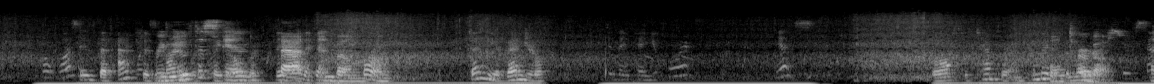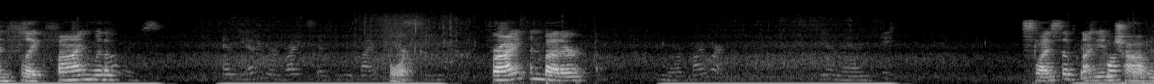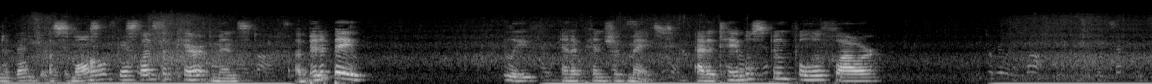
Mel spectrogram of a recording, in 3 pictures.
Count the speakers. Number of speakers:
3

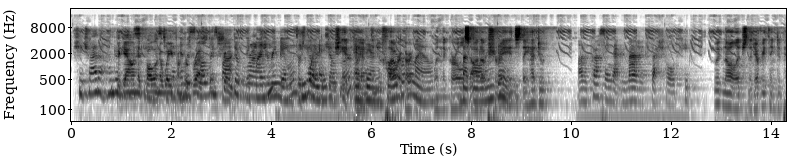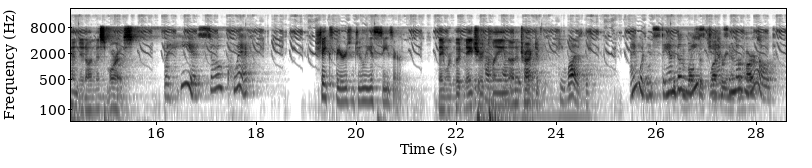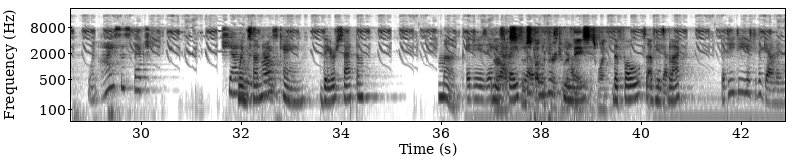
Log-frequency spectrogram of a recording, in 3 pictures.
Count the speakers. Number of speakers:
7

